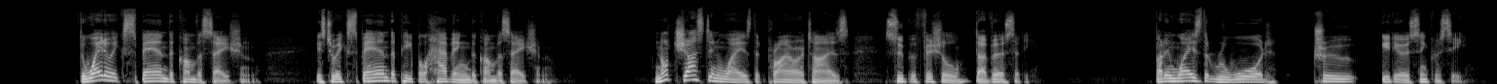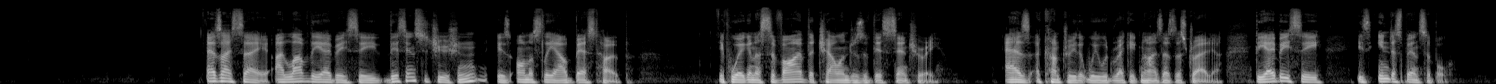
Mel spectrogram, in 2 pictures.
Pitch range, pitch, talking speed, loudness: 100-130 Hz, 110 Hz, 130 wpm, -21 LUFS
